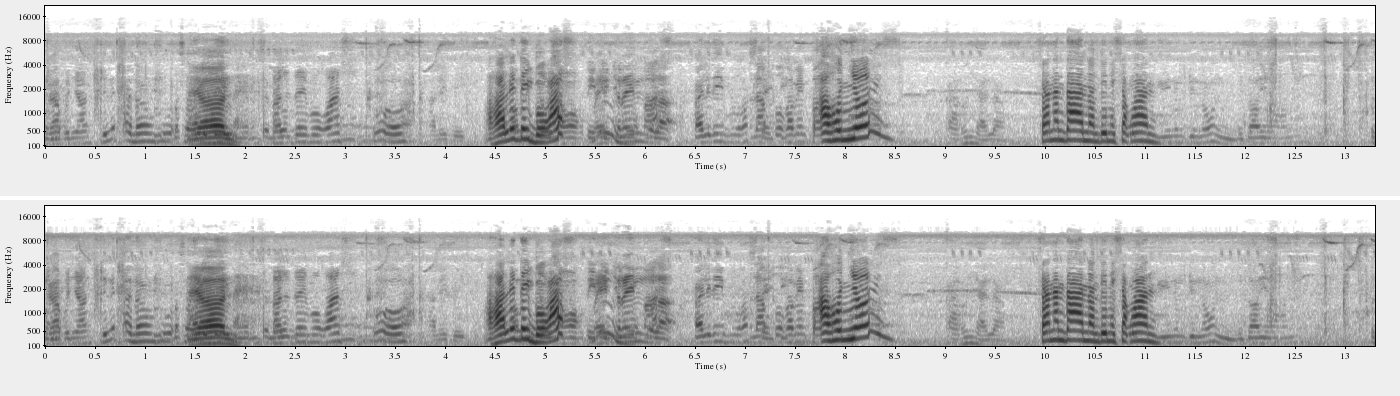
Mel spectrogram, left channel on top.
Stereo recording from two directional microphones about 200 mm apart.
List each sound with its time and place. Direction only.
0.0 s speech: 40° left (ahead or behind)
1.5 s speech: centre (ahead or behind)
2.2 s speech: 60° left (ahead or behind)
4.4 s speech: 5° left (ahead or behind)
5.2 s speech: 55° left (ahead or behind)
5.5 s speech: 40° left (ahead or behind)
6.5 s speech: 55° left (ahead or behind)
7.7 s speech: 10° left (ahead or behind)
9.9 s speech: 5° left (ahead or behind)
